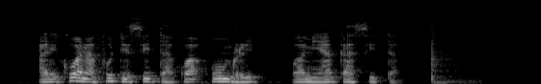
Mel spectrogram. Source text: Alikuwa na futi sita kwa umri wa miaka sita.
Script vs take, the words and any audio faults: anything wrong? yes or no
yes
